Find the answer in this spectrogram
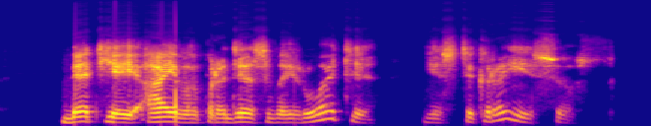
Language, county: Lithuanian, Panevėžys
